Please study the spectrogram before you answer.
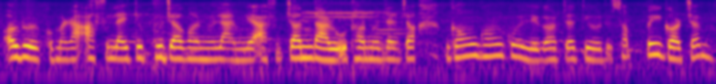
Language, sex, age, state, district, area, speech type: Nepali, female, 30-45, West Bengal, Darjeeling, rural, spontaneous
